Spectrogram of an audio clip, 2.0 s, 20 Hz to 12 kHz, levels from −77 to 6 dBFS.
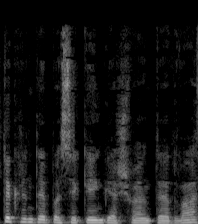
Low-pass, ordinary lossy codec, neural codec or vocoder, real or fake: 10.8 kHz; AAC, 32 kbps; none; real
